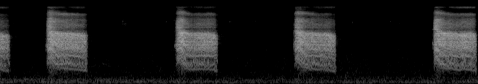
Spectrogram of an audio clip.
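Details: Long-tailed shrike singing energetically, used to provoke other shrikes into answering; four harsh, broad rasping bursts, each under half a second, repeated roughly every one and a half seconds over quiet background.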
